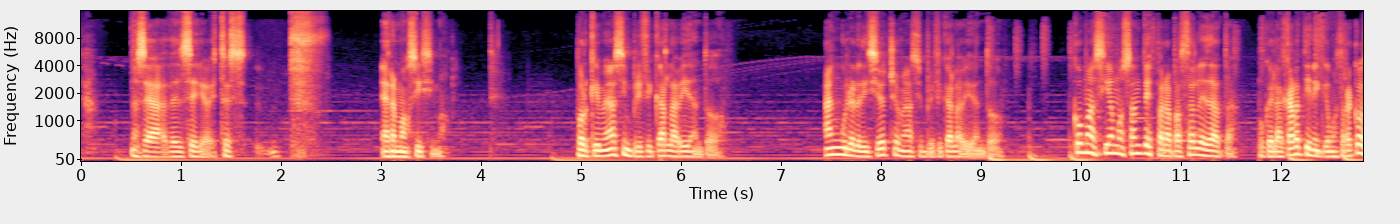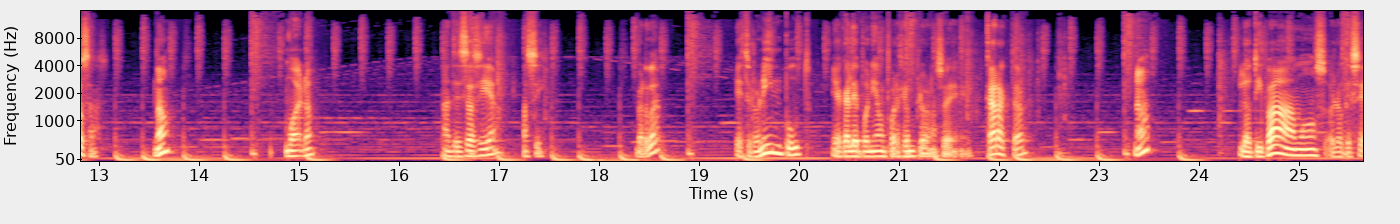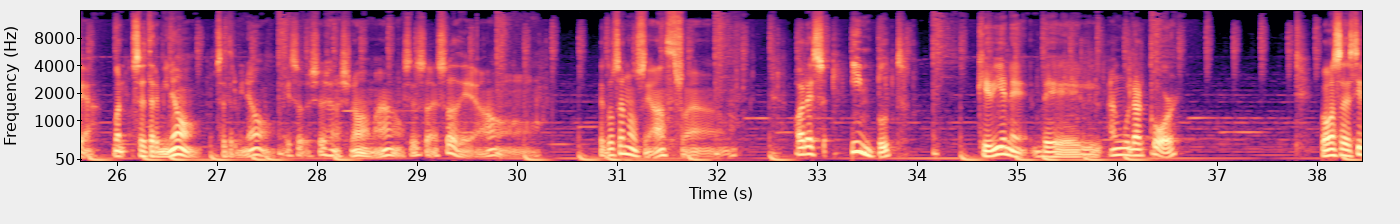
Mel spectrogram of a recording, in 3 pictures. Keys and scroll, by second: 1.9 c, 2.3 d, 3.5 Return, 4.7 alt+Tab, 5.1 j, 6.6 alt+Tab, 7.4-8.5 typing, 9.9 a, 16.1-18.4 typing, 21.3-24.2 typing, 25.9 Escape, 25.9-27.3 typing, 28.6-30.9 typing, 32.0-36.0 typing, 38.0-38.4 typing.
